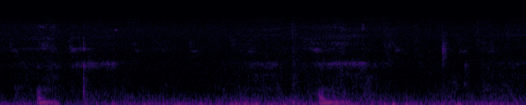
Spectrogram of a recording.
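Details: French bulldog puppy snoring: two low, rumbling snores about four seconds apart over steady low background noise; dog snoring.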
